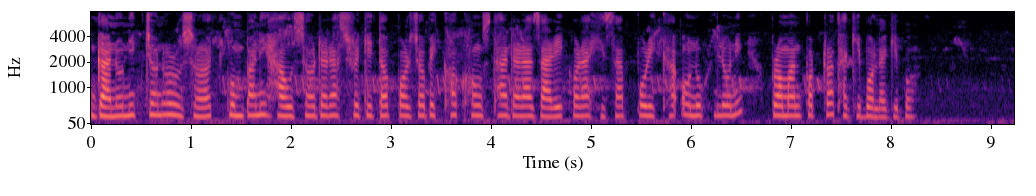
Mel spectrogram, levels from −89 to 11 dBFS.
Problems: constant background noise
